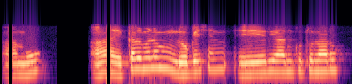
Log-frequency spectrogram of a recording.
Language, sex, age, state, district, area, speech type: Telugu, male, 45-60, Telangana, Ranga Reddy, rural, conversation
